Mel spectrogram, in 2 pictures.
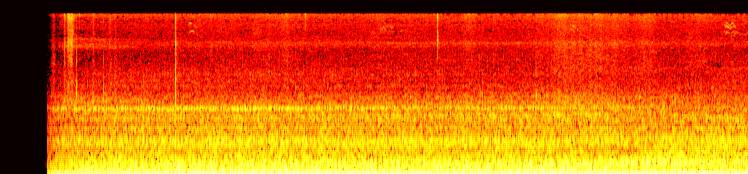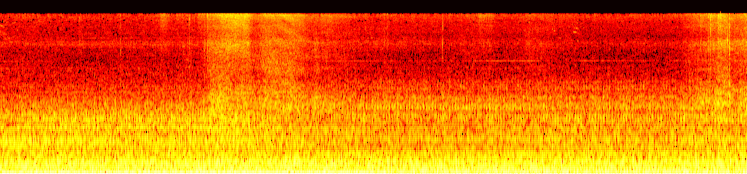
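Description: A car engine idling, heard from inside the cabin as a steady low hum that starts just under a second in and eases slightly in level about seventeen seconds in.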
